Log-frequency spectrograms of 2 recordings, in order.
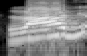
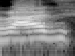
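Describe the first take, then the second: First: The word ends with a j sound. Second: The word ends with a z sound. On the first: It means rule or governance. "अगर सीधा बोलते हैं तो शासन" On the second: It means a secret. "ऐसे बोलेंगे फारसी की तरह ज"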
